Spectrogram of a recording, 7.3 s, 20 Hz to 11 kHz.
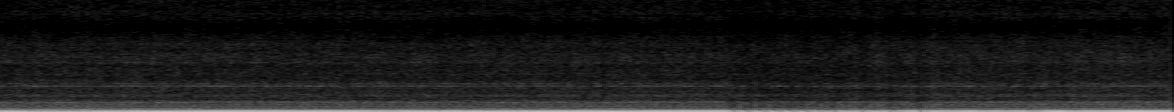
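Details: Honda CB700SC Nighthawk inline-four after a carb cleaning, with stock jetting 35/115, air screws 2 turns out, non-ethanol fuel, 4-into-1 exhaust, no airbox and throttle cables unhooked. Even idle with a brief dip midway, then a clean run. Normal idle.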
